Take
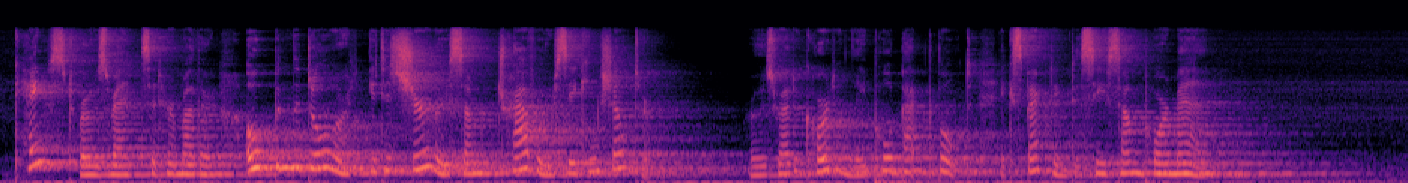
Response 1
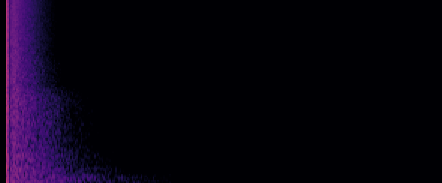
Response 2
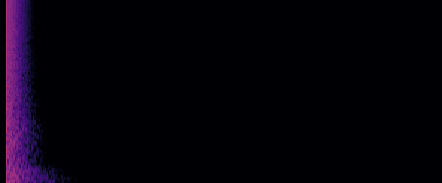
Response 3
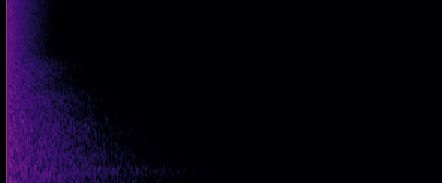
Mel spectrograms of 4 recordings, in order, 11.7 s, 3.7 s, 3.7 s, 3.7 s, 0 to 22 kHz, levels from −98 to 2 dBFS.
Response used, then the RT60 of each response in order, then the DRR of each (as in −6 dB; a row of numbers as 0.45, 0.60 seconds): 3; 1.2, 0.45, 2.5 seconds; 0.0, −1.0, 5.0 decibels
